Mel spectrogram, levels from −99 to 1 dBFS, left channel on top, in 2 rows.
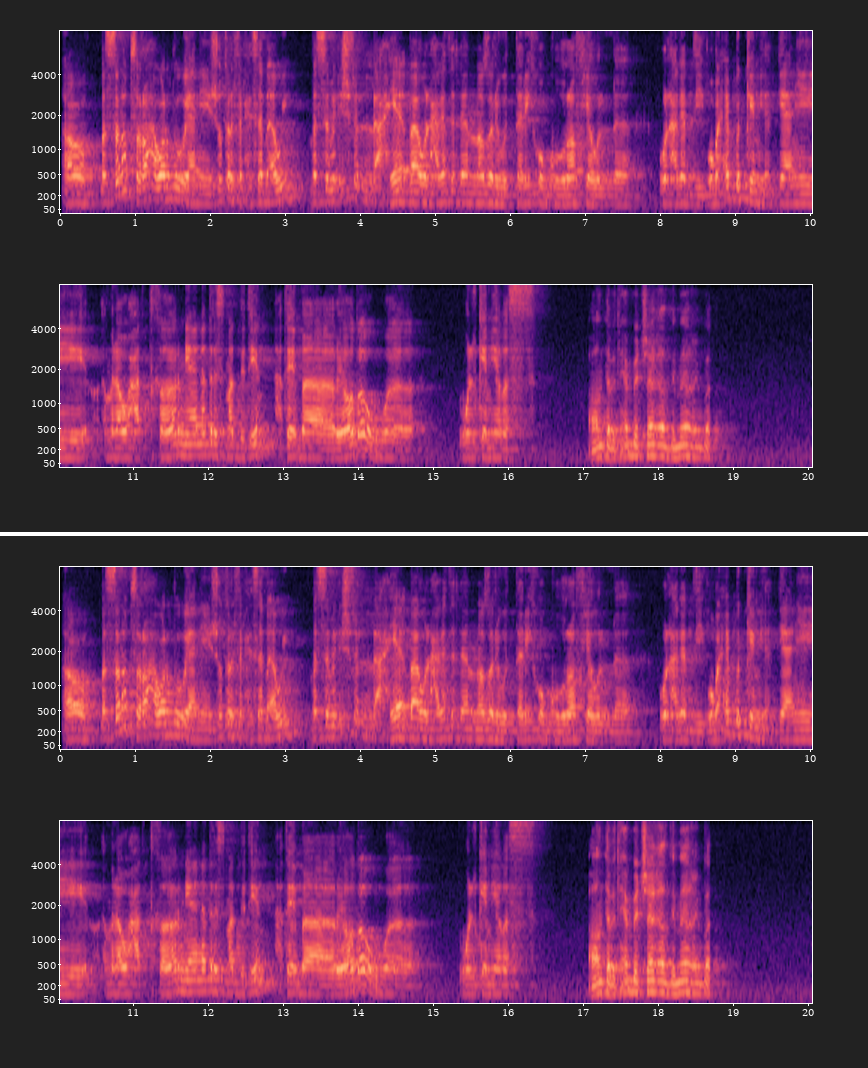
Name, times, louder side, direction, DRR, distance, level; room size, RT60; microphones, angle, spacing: voice 1, 0.0-3.1 3.3-7.6 8.0-14.7 15.4-16.3, left 1 dB, 75° left, 3.8 m, -25 dB
voice 2, 17.1-18.7, right 2 dB, 70° right, 0.9 m, -24 dB
20.0 x 19.0 x 7.8 m
head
